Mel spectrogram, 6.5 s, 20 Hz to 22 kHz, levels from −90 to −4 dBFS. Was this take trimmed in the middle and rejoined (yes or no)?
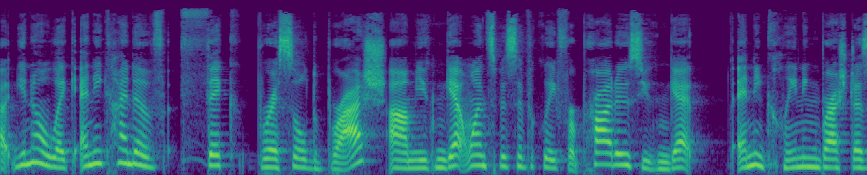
yes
